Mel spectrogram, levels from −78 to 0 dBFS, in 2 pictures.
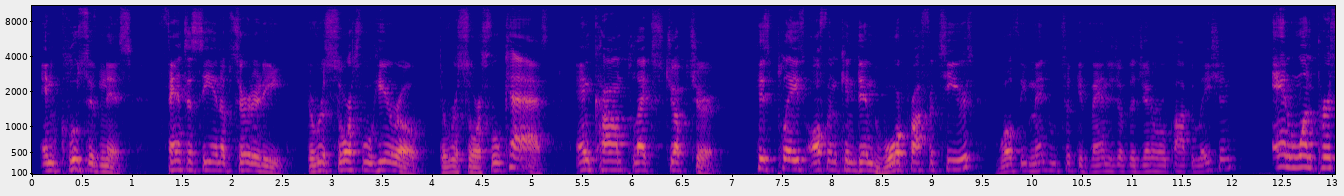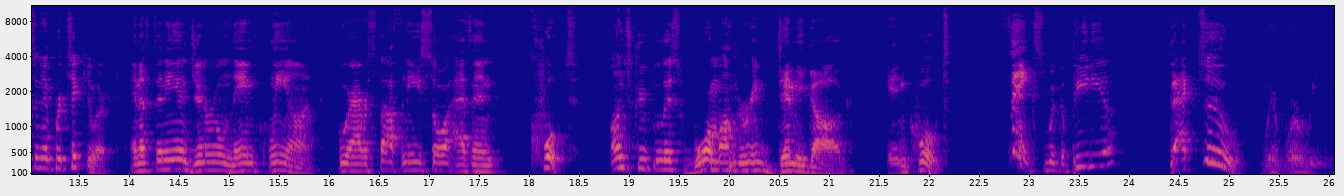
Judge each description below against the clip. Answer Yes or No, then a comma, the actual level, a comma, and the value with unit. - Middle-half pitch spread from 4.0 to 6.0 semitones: Yes, average, 4.4 semitones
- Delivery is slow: Yes, slow, 130 wpm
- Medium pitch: Yes, medium, 155 Hz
